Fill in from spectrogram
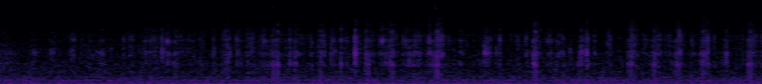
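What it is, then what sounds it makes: Smartphone in clear plastic case. Fingernails tap the edge and back of a smartphone in a clear avocado-print plastic case, held at an angle. Quiet, quick, irregular clicking taps sound over a steady low hum.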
